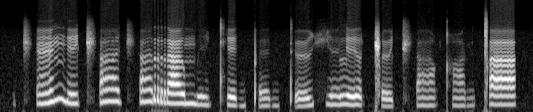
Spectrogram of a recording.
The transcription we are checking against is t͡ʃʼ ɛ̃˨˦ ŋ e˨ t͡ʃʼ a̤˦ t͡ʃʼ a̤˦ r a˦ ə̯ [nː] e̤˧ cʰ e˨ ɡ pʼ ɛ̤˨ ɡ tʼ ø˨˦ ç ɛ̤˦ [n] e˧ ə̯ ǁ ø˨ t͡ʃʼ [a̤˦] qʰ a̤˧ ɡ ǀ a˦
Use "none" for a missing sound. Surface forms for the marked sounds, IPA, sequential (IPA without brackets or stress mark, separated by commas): m, l, a̤˦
